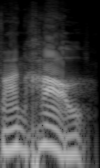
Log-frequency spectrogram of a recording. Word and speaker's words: Van Gaal: And I think Van Gaal, did I say that right? – Oh, yeah, that was good.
